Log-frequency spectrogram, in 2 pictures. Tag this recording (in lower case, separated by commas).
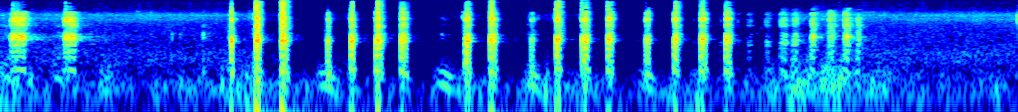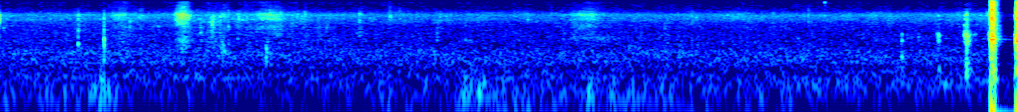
quack, duck quacking, animal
